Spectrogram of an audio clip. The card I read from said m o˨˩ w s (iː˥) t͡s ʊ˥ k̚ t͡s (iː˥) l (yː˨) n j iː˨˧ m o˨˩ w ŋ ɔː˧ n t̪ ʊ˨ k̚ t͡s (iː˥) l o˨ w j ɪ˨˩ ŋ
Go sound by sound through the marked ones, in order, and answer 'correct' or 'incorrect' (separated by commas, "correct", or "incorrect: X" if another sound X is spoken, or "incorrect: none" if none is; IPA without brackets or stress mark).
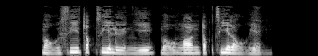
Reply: correct, correct, correct, correct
